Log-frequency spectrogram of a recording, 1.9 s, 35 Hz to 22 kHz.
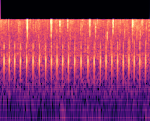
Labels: {"label": "biophony, rattle", "recorder": "SoundTrap 500"}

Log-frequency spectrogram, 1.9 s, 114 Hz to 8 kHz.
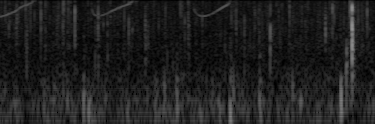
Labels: {"label": "biophony", "recorder": "SoundTrap 300"}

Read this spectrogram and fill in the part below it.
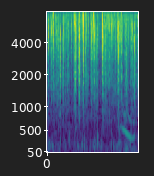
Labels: {"label": "biophony, cascading saw", "recorder": "SoundTrap 600 or HydroMoth"}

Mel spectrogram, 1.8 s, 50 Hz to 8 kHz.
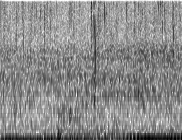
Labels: {"label": "anthrophony, boat engine", "recorder": "SoundTrap 500"}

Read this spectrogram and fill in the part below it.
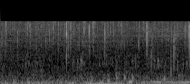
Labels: {"label": "biophony", "recorder": "SoundTrap 500"}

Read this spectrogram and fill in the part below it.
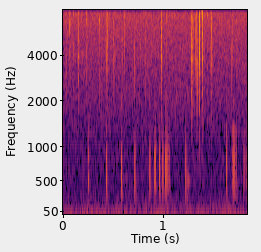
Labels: {"label": "biophony, knock croak", "recorder": "SoundTrap 300"}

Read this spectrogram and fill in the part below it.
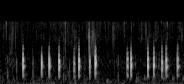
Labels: {"label": "biophony, rattle", "recorder": "SoundTrap 500"}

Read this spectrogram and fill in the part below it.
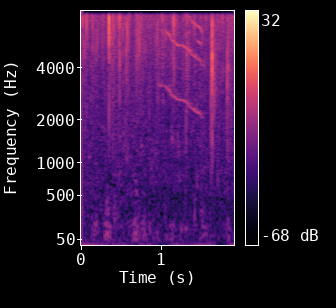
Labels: {"label": "biophony, dolphin", "recorder": "SoundTrap 500"}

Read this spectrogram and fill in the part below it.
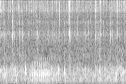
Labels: {"label": "biophony", "recorder": "HydroMoth"}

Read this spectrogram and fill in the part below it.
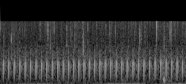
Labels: {"label": "biophony, rattle", "recorder": "SoundTrap 500"}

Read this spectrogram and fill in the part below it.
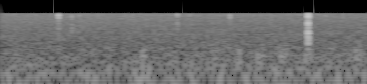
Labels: {"label": "ambient", "recorder": "HydroMoth"}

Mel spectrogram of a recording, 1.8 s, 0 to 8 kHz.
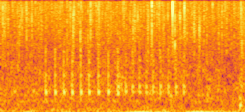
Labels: {"label": "biophony, rattle response", "recorder": "SoundTrap 500"}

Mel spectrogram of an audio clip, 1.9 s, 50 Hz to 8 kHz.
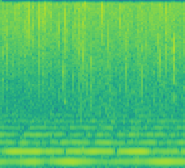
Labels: {"label": "biophony, midshipman", "recorder": "SoundTrap 500"}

